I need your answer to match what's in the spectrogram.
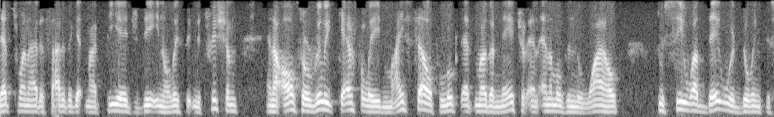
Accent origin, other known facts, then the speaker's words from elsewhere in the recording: Belgium; moved away as an adult; also born or lived in Brussels; now in United States; I grew up in Belgium, from there the accent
